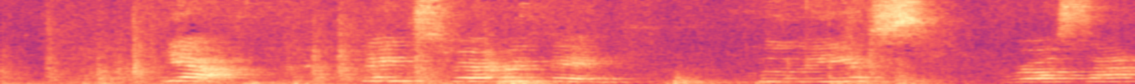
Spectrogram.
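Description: Children speaking.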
